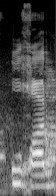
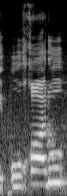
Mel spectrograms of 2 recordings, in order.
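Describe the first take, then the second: First: اوخر closing on a full, heavy r; stopped, heavy r. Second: Said in the usual way. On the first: Shown as a demonstration. Teacher models the pause, اوخر with heavy final r. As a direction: end اوخر on a thick r without vowel. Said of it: "موٹی پڑھی جائے گی". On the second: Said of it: "وقف".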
